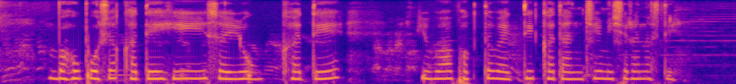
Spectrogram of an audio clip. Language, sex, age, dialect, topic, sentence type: Marathi, female, 18-24, Varhadi, agriculture, statement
